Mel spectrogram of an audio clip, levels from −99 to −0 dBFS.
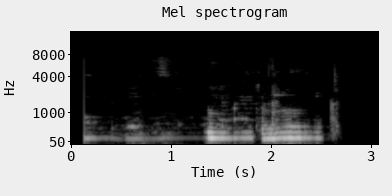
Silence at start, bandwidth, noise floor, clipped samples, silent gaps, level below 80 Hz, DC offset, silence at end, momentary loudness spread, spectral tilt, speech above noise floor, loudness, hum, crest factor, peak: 0.15 s; 2.3 kHz; -62 dBFS; under 0.1%; none; -72 dBFS; under 0.1%; 0.45 s; 23 LU; -12 dB/octave; 29 dB; -34 LUFS; none; 18 dB; -18 dBFS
